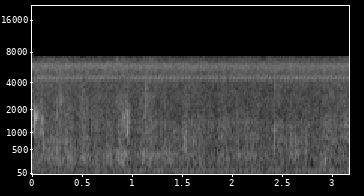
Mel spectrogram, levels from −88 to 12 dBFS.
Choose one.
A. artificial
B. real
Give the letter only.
B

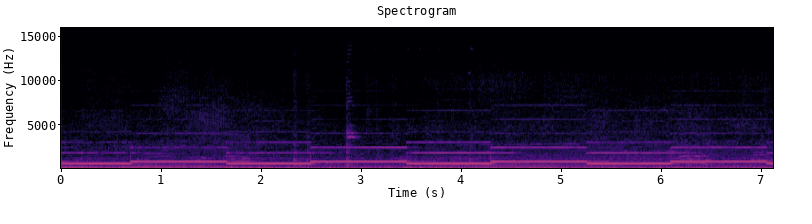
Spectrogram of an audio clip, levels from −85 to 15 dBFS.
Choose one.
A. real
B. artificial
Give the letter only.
A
